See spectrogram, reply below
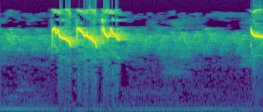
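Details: Oriental white-eye in a full-variation tutor recording, giving three or four high, downslurred whistled notes in quick succession, then a short silence and one more clipped note.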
